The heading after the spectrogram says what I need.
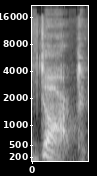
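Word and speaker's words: Darque: So we were going to call the club name Dark, D-A-R-Q-U-E.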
